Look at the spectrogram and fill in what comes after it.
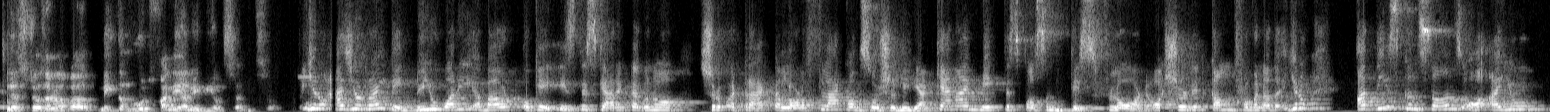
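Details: Adult woman speaking; typical speech.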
